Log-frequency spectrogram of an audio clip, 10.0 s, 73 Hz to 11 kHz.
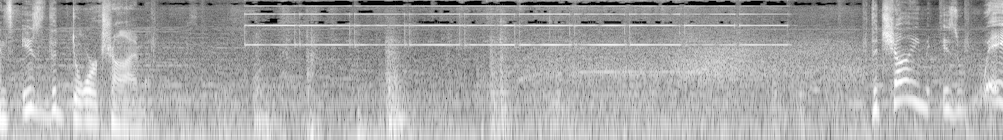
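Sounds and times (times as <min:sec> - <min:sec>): high-pitched electronic door chime: 0:02.4 - 0:08.0.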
